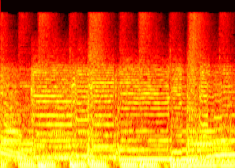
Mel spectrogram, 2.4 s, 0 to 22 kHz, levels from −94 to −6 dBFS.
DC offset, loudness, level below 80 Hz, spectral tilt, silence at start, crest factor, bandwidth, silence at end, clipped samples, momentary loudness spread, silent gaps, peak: under 0.1%; -16 LUFS; -20 dBFS; -6.5 dB/octave; 0 s; 14 dB; 16.5 kHz; 0 s; under 0.1%; 1 LU; none; -2 dBFS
